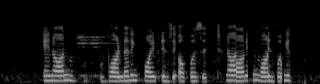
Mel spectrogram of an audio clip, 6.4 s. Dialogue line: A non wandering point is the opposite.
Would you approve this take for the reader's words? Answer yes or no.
no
